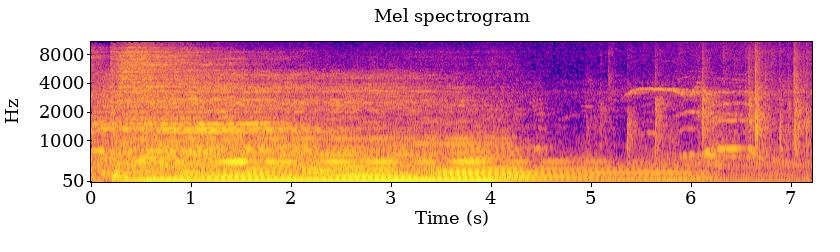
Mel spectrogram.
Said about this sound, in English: Ouch! That sounds like a golf clap.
